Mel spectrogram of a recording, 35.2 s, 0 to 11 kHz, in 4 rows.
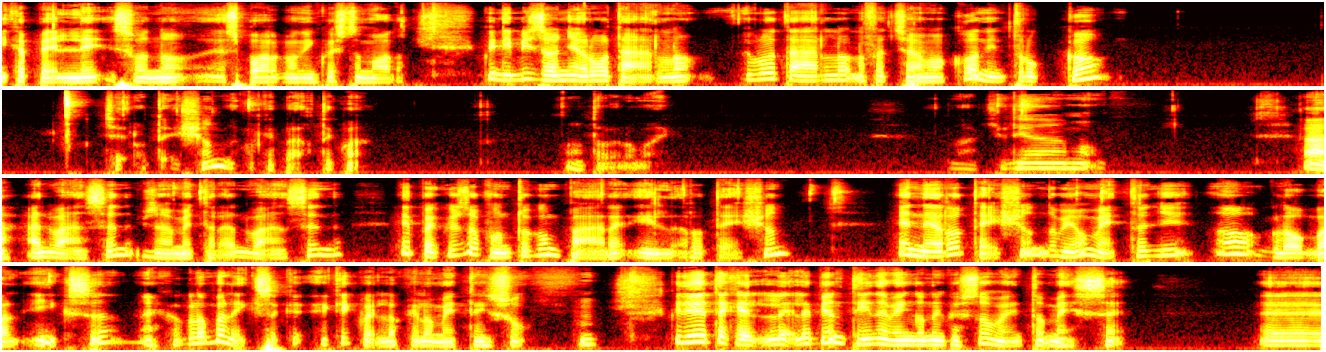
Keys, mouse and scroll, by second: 5.7-7.6 drag, 13.5-17.1 middle drag, 15.5-17.3 drag, 18.8-20.5 drag, 23.1-24.7 drag, 24.9-26.6 drag, 32.1-34.5 middle drag.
